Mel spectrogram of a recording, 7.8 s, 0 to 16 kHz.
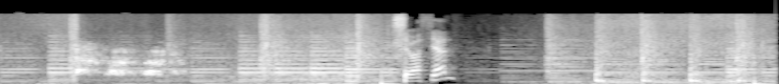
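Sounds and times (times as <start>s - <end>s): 
hiss: 0.0s - 7.7s
dog barking and yelping: 0.8s - 2.0s
speech: 4.0s - 4.7s.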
